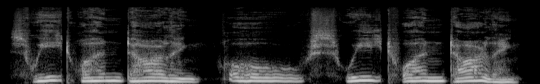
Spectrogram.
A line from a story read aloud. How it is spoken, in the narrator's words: they cried softly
